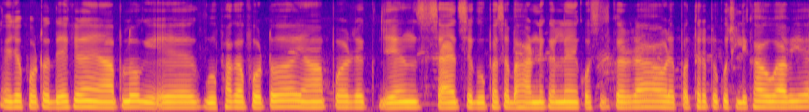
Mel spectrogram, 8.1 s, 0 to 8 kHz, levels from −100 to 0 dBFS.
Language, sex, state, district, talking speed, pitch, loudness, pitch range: Hindi, male, Chandigarh, Chandigarh, 275 wpm, 145 Hz, -16 LUFS, 145-155 Hz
